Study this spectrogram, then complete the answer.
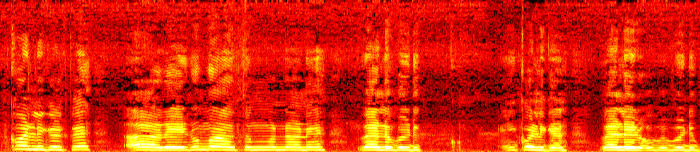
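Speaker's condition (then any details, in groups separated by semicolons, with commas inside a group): Cerebral palsy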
